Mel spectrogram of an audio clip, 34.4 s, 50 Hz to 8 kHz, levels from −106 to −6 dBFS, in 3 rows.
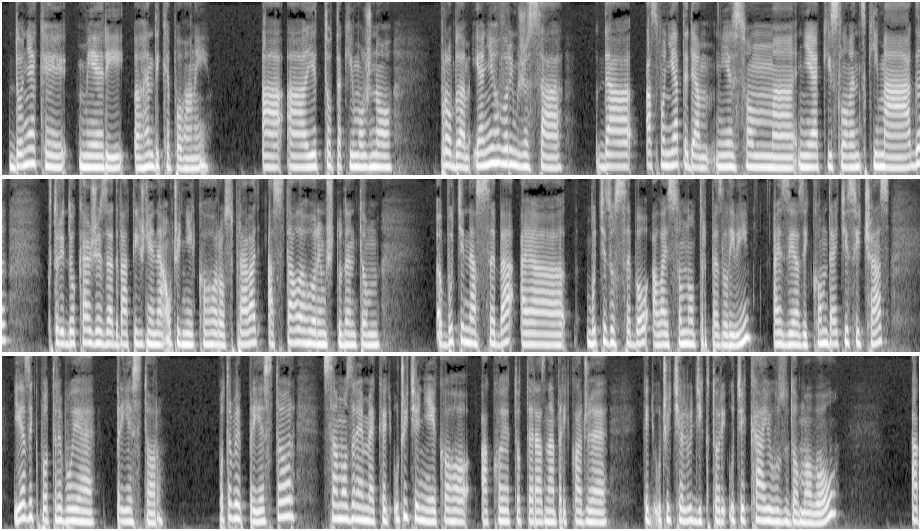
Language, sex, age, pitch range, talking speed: Slovak, female, 30-49, 185-210 Hz, 135 wpm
